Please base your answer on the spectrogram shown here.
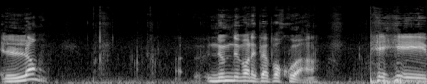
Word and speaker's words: Laon: Alors oui, cette ville qui s'écrit Laon ne se dit pas Laon mais l'an.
